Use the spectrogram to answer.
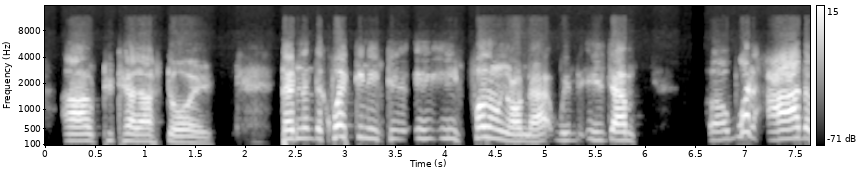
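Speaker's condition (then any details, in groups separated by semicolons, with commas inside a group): Cerebral palsy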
